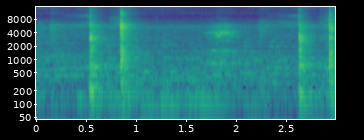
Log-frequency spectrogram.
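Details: Used DMG Mori Seiki NLX2000 combined lathe during a warm-up motion test: two pairs of crisp clunks about two seconds apart over a quiet hum as the turret indexes the tool post. Normal turret indexing, machine in good condition.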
